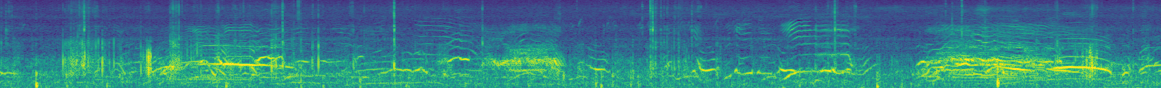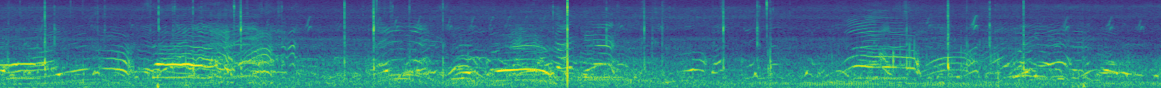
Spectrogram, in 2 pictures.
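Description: Boys shout and call to each other across an open field.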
